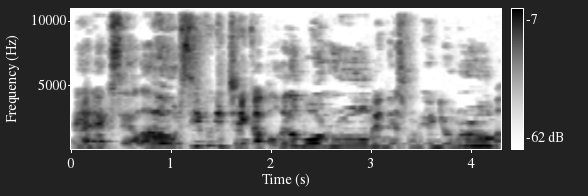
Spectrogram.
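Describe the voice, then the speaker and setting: Audible room echo surrounds a woman speaking at a high pitch and a fairly slow pace with ordinary pitch variation. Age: 60s. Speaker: fitness instructor. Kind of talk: fitness class instruction. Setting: live broadcast.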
